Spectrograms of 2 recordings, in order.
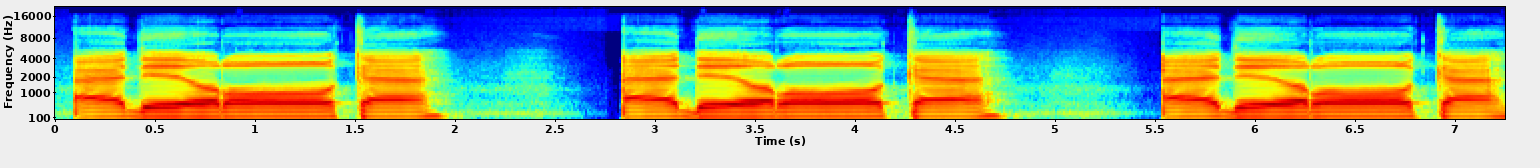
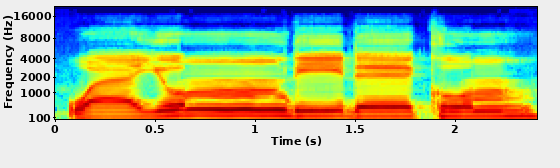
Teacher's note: Jadi ada space jarak antara bunyi dal dengan ro. Harusnya nyambung aja pantulannya. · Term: kolkolah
